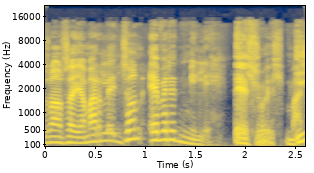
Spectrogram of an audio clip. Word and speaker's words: Millais: Se escribe Millais, el nombre del autor de Ofelia, de este cuadro. Lo podemos decir Millais, bueno, más o menos. Vale. Nosotros vamos a llamarle John Everett Millais.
